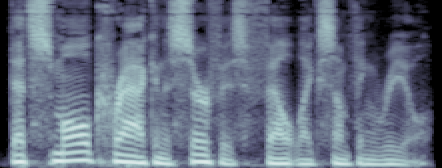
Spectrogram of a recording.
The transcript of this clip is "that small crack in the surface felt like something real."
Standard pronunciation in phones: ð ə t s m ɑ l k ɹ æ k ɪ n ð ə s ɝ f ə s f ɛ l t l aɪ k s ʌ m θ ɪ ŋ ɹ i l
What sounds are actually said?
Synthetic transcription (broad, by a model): ð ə t s m ɑ l k ɹ æ k ɪ n ð ə s ɝ f ə s f ɛ l t l aɪ k s ʌ m θ ɪ ŋ ɹ i l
